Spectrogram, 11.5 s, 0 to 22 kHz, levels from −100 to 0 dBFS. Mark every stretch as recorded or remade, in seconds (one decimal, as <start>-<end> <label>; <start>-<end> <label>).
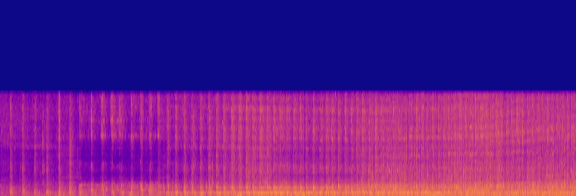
0.0-1.1 recorded; 1.1-3.4 remade; 3.4-11.5 recorded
